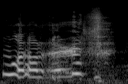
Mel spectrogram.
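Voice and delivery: very high, drawn-out bewildered cry; shocked outcry. Acted. Man suddenly scooped up by strangers, high shocked outcry. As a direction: cry out high and slow in disbelief.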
